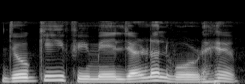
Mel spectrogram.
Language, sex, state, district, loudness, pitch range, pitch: Hindi, male, Uttar Pradesh, Saharanpur, -15 LUFS, 120-160 Hz, 140 Hz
